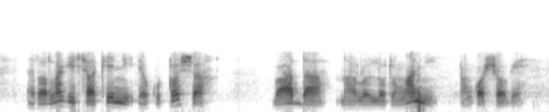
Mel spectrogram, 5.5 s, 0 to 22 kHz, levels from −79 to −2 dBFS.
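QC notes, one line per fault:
0.71 to 0.87 s, 2.35 to 2.47 s and 4.06 to 4.25 s: bit errors on an ADPCM link. You get short crackly pops and rough, gritty bursts with little level jumps. The second lands just before "baada nalo" and the third right after it. A small scatter of flipped bits, well under 1%, knocks the decoder's step size and predictor off track, so each hit smears on for a few milliseconds instead of clicking once. It all sits in a narrow phone band that fits a 32 kbit/s G.726 link.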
